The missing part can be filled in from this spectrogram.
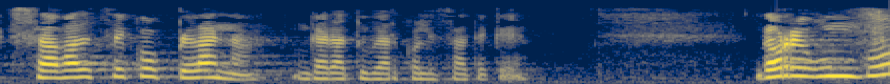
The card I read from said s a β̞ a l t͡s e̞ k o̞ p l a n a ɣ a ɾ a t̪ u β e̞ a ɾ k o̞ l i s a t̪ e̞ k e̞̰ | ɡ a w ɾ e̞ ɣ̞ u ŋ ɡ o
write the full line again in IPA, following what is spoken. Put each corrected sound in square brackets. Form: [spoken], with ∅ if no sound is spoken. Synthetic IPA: s a β̞ a l t͡s e̞ k o̞ p l a n a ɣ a ɾ a t̪ u β e̞ a ɾ k o̞ l i s a t̪ e̞ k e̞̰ | ɡ a w [r] e̞ ɣ̞ u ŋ ɡ o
